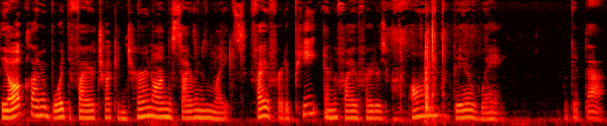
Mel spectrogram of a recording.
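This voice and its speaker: A low-voiced woman with a creaky edge reads a picture book aloud for children. Her delivery is animated and expressive, and she often steps out of the text to chat and ask questions. Some noise sits behind her voice. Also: normal speed. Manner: expressive, asking the young listeners questions. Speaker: fire inspector reading a children's book. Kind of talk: read-aloud storytelling with casual asides to children.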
